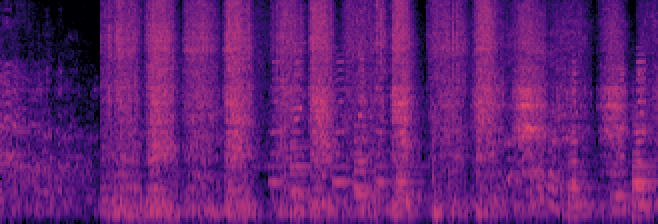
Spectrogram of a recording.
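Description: A hand saw cuts through wood with quick rasping strokes.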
